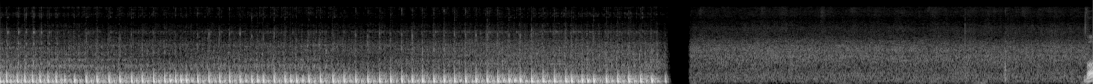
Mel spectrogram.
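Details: 2007 Honda CRF150RB dirt bike reassembled after buying as a basket case, with water found in it and new stator ordered; crisp, even single-cylinder pulses at a steady fast idle with no misses or knocks; normal running.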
